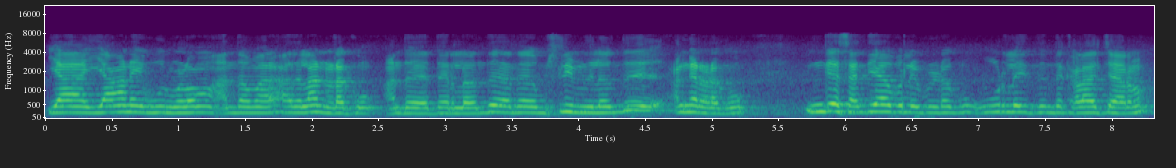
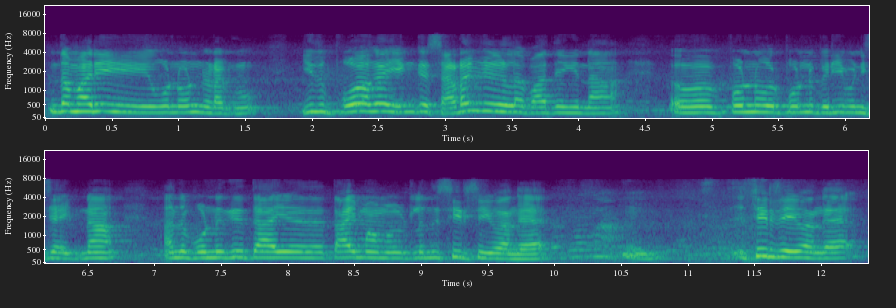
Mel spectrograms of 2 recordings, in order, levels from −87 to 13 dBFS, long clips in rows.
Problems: background sounds at intervals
